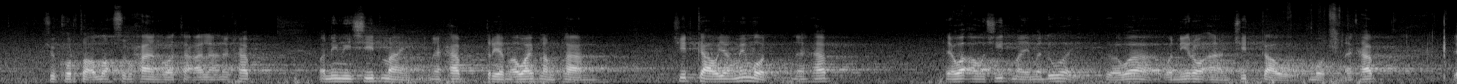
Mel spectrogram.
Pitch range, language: 115-140 Hz, Thai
